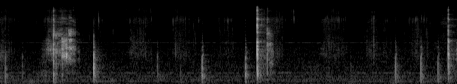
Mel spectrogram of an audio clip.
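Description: Metal spoon scraping and tapping against a ceramic rice bowl while rice is stirred together with soy-marinated crab innards: sharp clinks about once a second, the loudest a little over halfway through, with soft scrapes between.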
